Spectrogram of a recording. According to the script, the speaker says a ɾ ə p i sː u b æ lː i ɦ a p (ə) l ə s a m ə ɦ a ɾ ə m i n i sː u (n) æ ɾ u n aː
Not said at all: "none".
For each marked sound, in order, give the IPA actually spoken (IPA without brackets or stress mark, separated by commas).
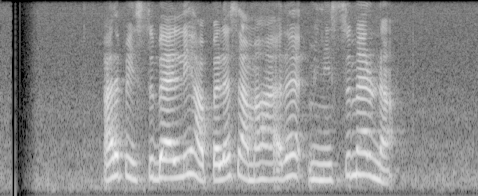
ə, m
